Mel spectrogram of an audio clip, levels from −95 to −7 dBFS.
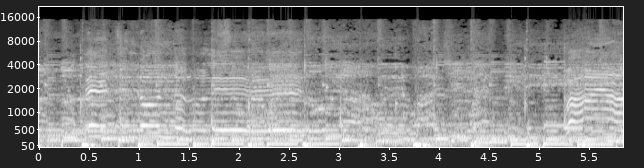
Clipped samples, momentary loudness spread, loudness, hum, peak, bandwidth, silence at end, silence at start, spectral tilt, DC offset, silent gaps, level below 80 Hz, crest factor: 0.6%; 4 LU; -10 LUFS; none; 0 dBFS; 15.5 kHz; 0 s; 0 s; -5.5 dB/octave; under 0.1%; none; -16 dBFS; 10 dB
